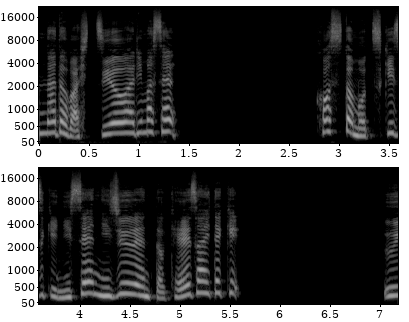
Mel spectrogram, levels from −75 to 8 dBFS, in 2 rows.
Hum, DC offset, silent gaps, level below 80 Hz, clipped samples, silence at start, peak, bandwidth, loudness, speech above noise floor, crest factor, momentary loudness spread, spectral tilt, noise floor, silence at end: none; under 0.1%; 1.42-2.74 s, 5.62-7.00 s; -82 dBFS; under 0.1%; 0 s; -12 dBFS; over 20 kHz; -29 LUFS; over 61 dB; 18 dB; 6 LU; -2.5 dB/octave; under -90 dBFS; 0 s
